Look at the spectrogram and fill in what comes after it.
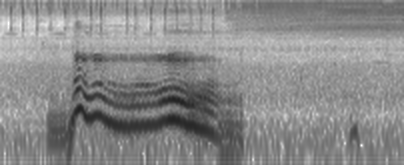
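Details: A female Siberian Husky, upset by a car alarm going off, gives one drawn-out wavering howl-like vocalization lasting under two seconds, rising then dipping and rising again before fading, followed by a brief soft grunt; background otherwise quiet.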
